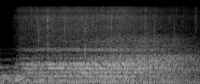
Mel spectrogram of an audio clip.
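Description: Steel wool burning as battery current overloads it, a steady fizzing hiss that starts suddenly just after the beginning, with soft background music underneath.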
